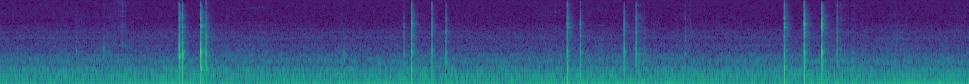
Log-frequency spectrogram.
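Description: Long nails tap the side of a green Pringles cardboard tube held horizontally in both hands. Sharp, dry clicks with a hollow midrange tone come in short clusters of two to four, each dying away almost instantly over a steady low hum.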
